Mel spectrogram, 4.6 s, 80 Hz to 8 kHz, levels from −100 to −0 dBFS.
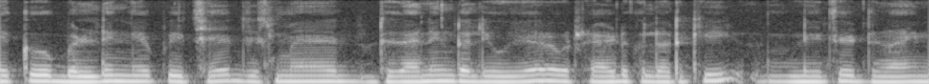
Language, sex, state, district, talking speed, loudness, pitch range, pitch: Hindi, male, Delhi, New Delhi, 220 wpm, -18 LUFS, 145-155 Hz, 150 Hz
